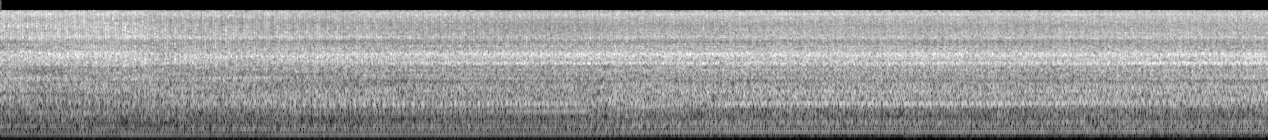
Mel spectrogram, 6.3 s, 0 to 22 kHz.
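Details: First start of a freshly built Renault Dauphine 1093-replica engine for a Renault 4: 904cc, reground camshaft, domed pistons, balanced, modified cylinder head; even, steady idle that lifts smoothly as revs rise; runs cleanly.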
